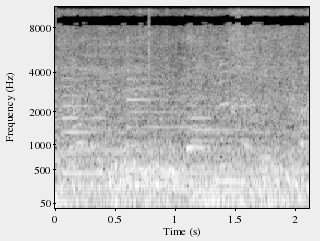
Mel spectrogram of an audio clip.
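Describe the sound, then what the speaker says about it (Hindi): Malwai pigeons cooing in a loft, a soft continuous murmur of coos over a steady background hum, fairly faint and without talking. "देखिए मलवाई छतरी वाले कबूतर है भाई, फुल गारंटेड कबूतर है"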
